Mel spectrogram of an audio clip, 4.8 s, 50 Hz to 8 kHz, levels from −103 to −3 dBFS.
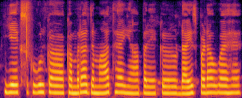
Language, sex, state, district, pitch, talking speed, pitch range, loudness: Hindi, female, Delhi, New Delhi, 215 Hz, 185 wpm, 205-225 Hz, -16 LUFS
